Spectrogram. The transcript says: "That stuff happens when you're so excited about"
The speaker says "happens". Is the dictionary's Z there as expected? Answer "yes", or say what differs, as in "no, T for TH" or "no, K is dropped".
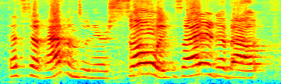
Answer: yes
